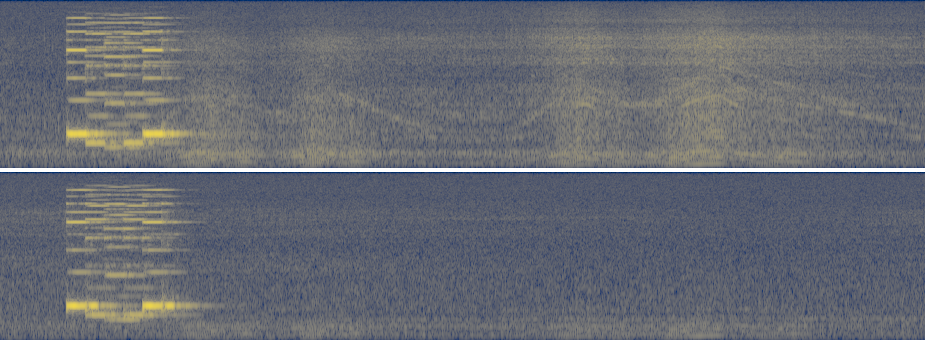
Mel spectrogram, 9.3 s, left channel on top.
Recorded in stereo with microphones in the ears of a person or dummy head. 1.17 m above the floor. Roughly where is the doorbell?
Centre.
